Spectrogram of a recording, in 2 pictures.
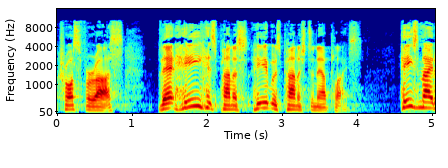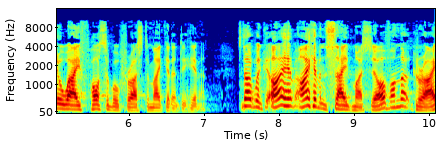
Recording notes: This message was delivered at The Rock Christian Church on Sunday 4 October 2020 at the morning service.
